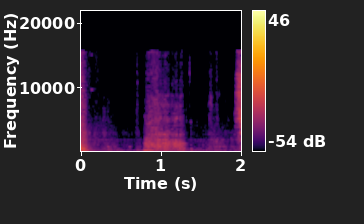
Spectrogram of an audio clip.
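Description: Near silence, with a brief faint rustle about a second in as the fabric pouch and its zip are handled.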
